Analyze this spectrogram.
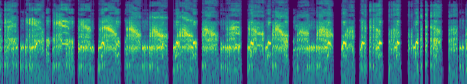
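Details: White-breasted waterhen (Amaurornis phoenicurus) call used as a lure recording: harsh, grunting croaks, about three per second, in choppy runs broken by short abrupt silences.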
